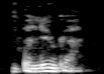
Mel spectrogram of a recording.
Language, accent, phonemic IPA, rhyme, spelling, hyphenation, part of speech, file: English, Southern England, /bəˈluːɡə/, -uːɡə, beluga, be‧lu‧ga, noun, LL-Q1860 (eng)-beluga.wav
- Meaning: 1. A whale, Delphinapterus leucas, found in the Arctic Ocean 2. A fish, Huso huso, that is a source of caviar, which is found in the Black Sea and the Caspian Sea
